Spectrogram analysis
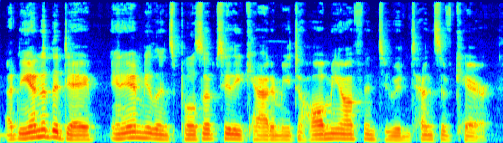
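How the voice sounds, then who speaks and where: A man reading a novel aloud as an expressive narrator, with wry first-person storytelling. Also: medium pitch, fast. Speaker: reader, narrator. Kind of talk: expressive audiobook-style read-aloud of a novel.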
